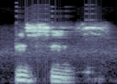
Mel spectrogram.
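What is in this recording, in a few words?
"pieces", Nigerian Pidgin, female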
